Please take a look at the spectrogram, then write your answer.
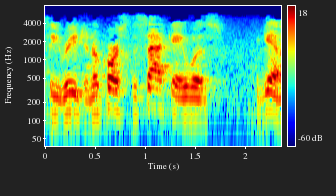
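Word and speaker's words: Sacae: region, of course the Sake was, again, I just picture the word Isaac, and Sake is S-A-C-A-E. It has the syllable of Sak, Isaac, or Itzhak right in it.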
